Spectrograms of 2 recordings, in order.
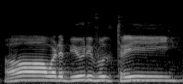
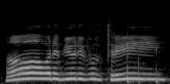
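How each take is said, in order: First: Said in the usual way. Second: Much higher, dreamy and marveling; high wonder voice. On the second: Shown as a demonstration. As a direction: say it like you're in awe of a fairy tale. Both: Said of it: "repeats with new delivery".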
